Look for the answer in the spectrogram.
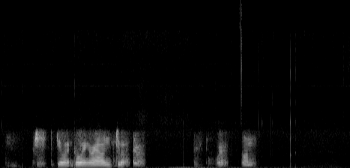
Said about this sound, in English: uh, you're you're cutting out a little bit. Um, ooh. Wonder if maybe hold the, the phone a little closer to your mouth, perhaps.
